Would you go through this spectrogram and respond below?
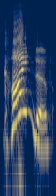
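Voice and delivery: loud, high exasperated. Acted. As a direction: throw it back exasperated. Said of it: "in an exasperated sigh".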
